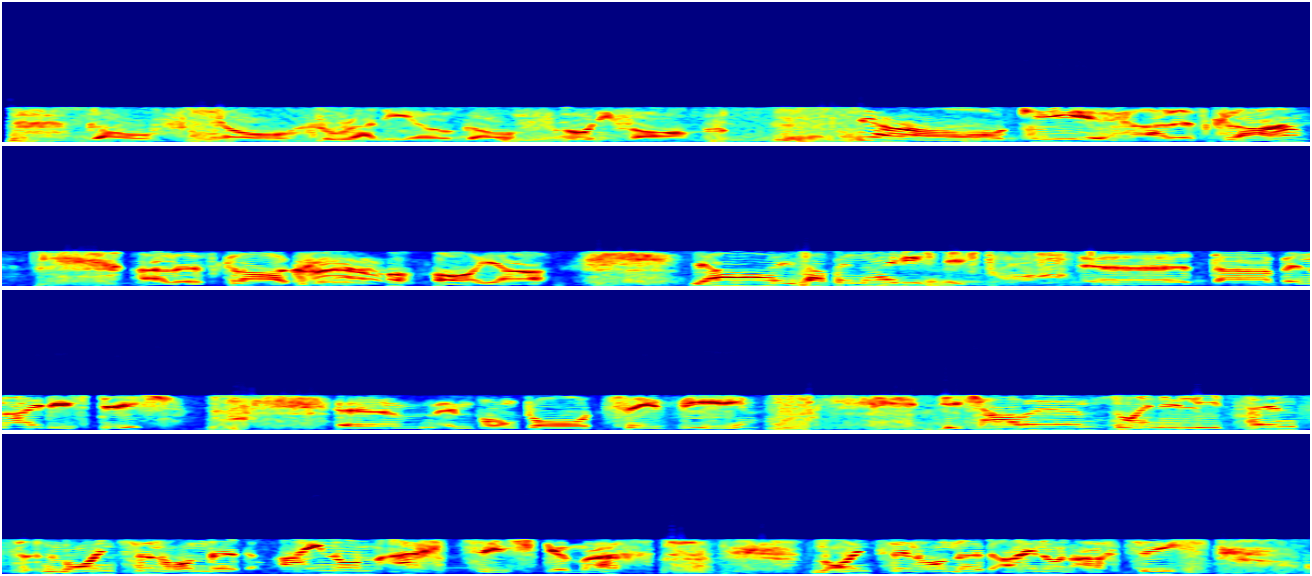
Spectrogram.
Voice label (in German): SDR QSO Mitschnitt; Lima-SDR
